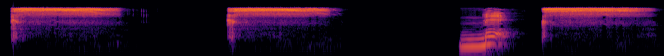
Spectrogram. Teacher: We use the back of our tongue, our throat, and also the front of our tongue to say X, X.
